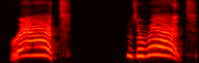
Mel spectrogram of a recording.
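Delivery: high, loud panicked cry; villager's scream. Acted. Game master as villager who just saw a rat, screaming. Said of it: "she's just gonna continue screaming".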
